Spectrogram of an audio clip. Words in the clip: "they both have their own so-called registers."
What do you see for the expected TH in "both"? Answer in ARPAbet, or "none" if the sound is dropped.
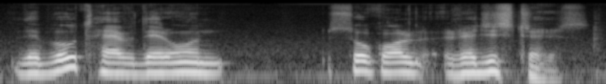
T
